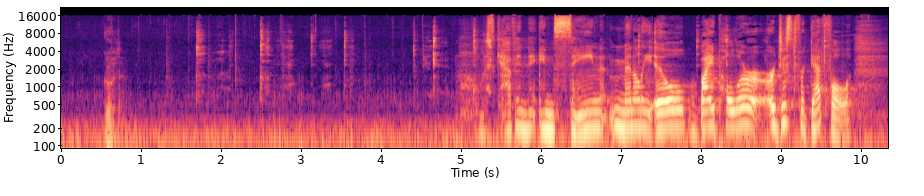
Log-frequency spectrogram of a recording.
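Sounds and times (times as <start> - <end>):
low steady rumble: 0.0 - 10.3
speech: 0.5 - 0.8, 5.3 - 10.2
knife and cutlery clinking and scraping: 1.7 - 3.8, 4.4 - 5.4.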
